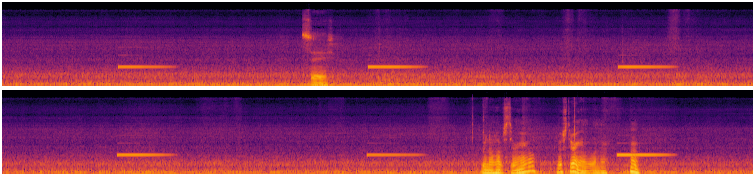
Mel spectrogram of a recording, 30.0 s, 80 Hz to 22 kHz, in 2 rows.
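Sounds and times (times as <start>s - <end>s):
low steady rumble: 0.0s - 30.0s
electronic beep: 7.4s - 8.5s, 27.4s - 28.5s.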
